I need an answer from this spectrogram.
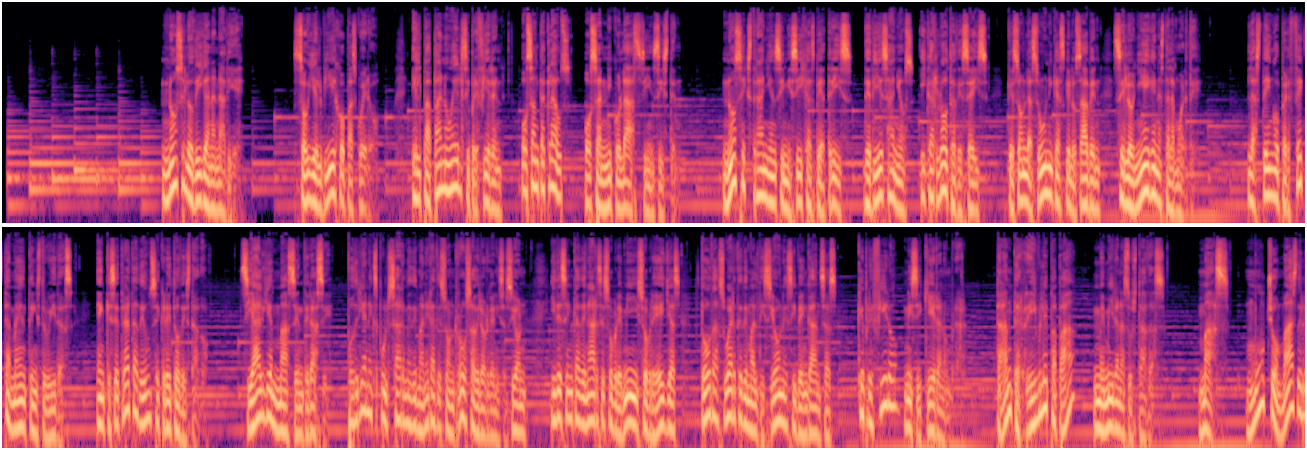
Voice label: Spanish LA M Showreel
